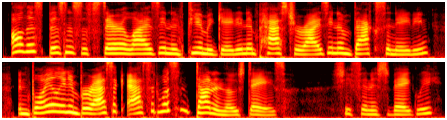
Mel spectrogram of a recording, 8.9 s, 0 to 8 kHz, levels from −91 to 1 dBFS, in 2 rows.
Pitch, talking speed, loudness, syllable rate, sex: 255 Hz, 160 wpm, -21 LUFS, 6.0 syllables/s, female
